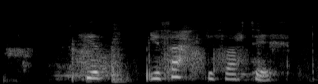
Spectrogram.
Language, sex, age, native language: Icelandic, male, 10, Icelandic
